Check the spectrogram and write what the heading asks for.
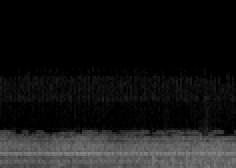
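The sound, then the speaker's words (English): A submersible's engine drones steadily as its main battery is jettisoned and engine power drops, a dense, rumbling mechanical hum that stays fairly even throughout, with no voices present. “There'll be a drop in engine power as soon as the main battery disconnects, so don't get alarmed.”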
